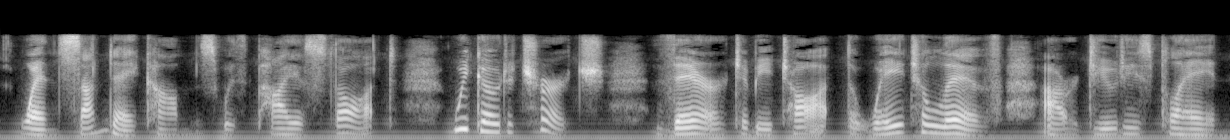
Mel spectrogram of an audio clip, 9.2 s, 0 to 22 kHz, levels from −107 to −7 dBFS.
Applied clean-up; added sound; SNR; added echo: none; none; none; none.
